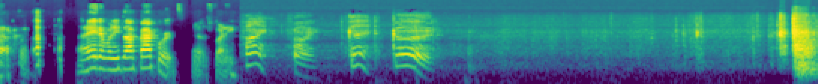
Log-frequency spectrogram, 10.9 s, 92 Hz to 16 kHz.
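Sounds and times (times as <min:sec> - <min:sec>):
speech: 0:01.1 - 0:05.9
door slamming shut: 0:10.3 - 0:10.8.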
